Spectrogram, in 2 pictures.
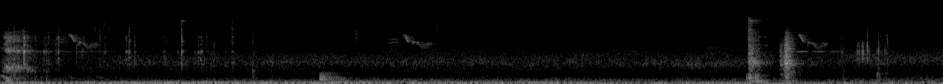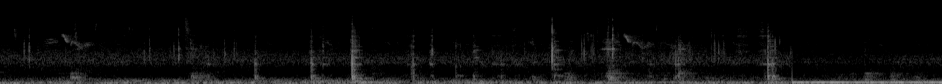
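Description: Scattered small metal clicks and knocks from hands working the lid and element out of a Ford 8N tractor's canister oil filter housing, the loudest a pair of knocks about halfway through. A few short bird chirps sound over a steady low hum.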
